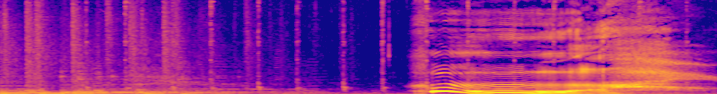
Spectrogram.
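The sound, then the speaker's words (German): A loud, drawn-out voiced yawn swoops down and back up in pitch with a groaning quality, following several seconds of quieter rhythmic, ticking tonal sounds. “Axel Hose kratzte sich an derselbigen und gähnte laut vor sich hin”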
